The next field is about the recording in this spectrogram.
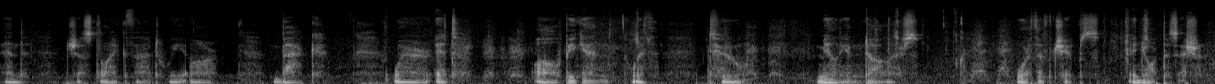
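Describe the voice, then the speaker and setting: A man in a soft-spoken, whispered ASMR roleplay as a casino dealer, speaking in a polite, formal, deferential way. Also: low voice, level tone, takes it slowly.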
